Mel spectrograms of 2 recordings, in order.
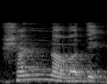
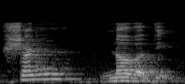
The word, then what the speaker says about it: षण्णवति: षण्णवति उच्चारण भी षण्णवति, षण्णवति, बाकी सब ठीक है।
